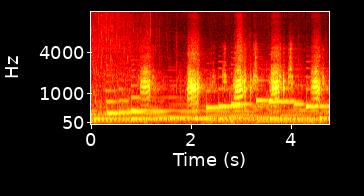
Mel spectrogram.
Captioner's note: ducks honking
